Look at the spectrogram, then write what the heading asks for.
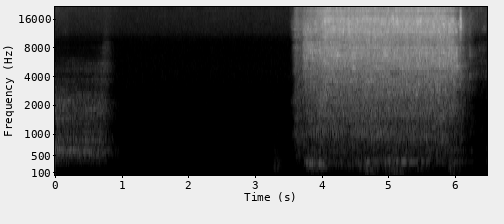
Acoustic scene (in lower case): restroom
